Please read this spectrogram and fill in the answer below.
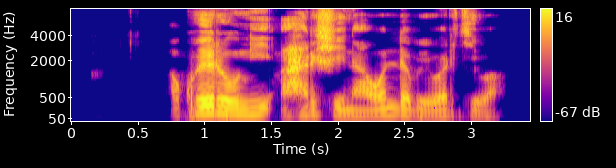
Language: Hausa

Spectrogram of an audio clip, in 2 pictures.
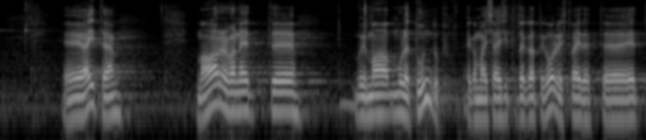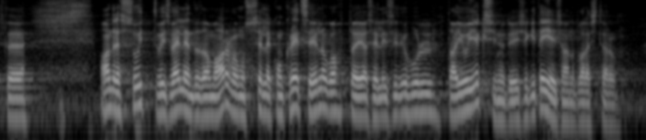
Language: Estonian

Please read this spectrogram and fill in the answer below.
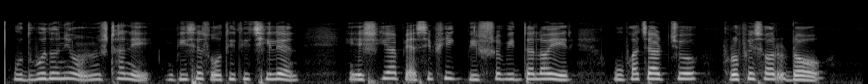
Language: Bangla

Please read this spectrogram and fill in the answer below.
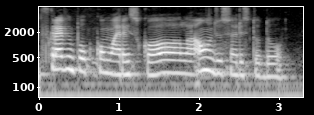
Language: Portuguese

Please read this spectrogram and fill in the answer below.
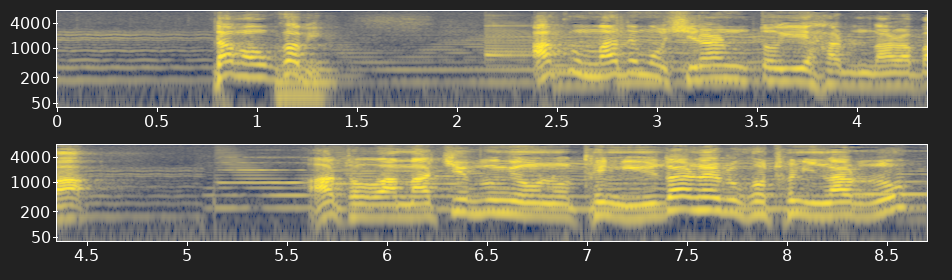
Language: Japanese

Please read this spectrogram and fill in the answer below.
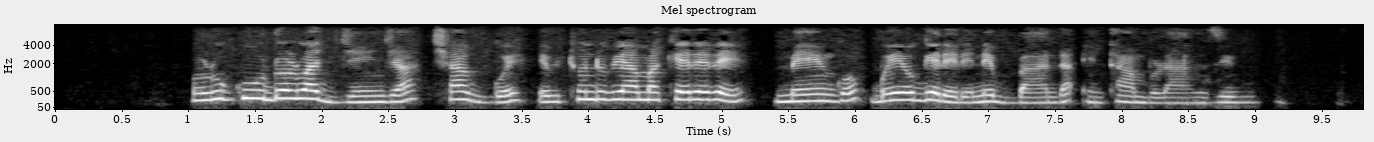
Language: Ganda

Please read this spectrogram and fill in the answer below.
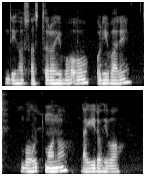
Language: Odia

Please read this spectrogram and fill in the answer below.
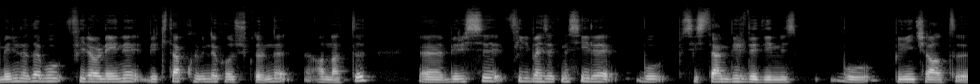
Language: Turkish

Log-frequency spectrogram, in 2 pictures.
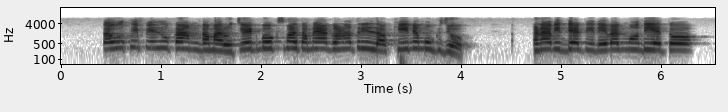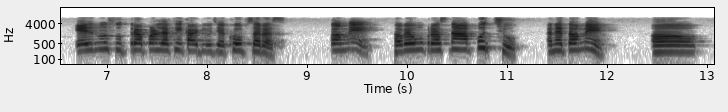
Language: Gujarati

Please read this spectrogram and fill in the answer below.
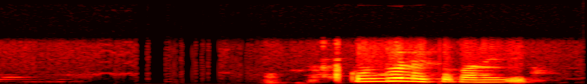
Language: Assamese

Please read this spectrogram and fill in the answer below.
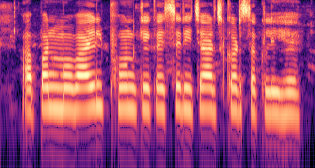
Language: Magahi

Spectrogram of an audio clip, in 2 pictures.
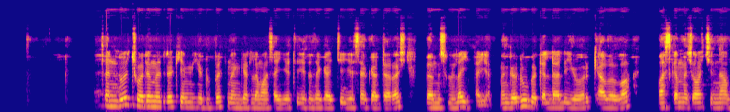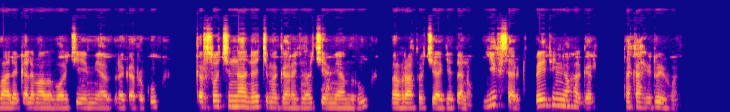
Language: Amharic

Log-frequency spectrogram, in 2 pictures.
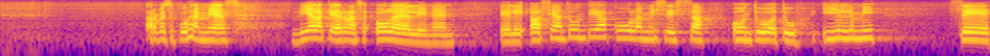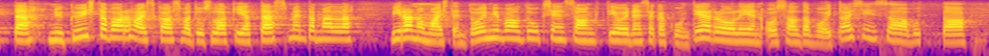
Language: Finnish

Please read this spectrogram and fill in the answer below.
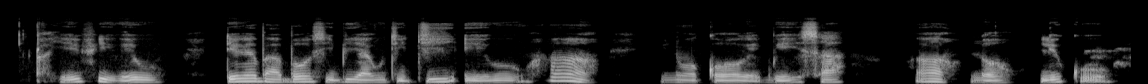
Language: Yoruba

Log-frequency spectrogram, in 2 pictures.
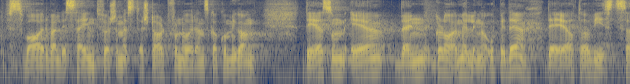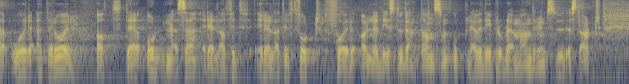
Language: Norwegian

